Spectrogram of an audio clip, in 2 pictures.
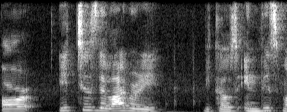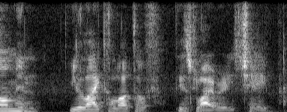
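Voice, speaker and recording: With a non-native accent, a man speaks at a moderate pace in a fairly high pitch, his intonation lively. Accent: non-native English, self-described as bad. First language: not English. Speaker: dental technician. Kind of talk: webinar lecture. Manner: halting.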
